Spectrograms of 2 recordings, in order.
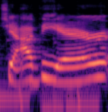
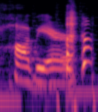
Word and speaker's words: Javier: name he was like Javier and I was like Maverick it's pronounced Javier he's like wait really I was like yes when you're speaking Spanish the J makes an H noise only reminds me of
